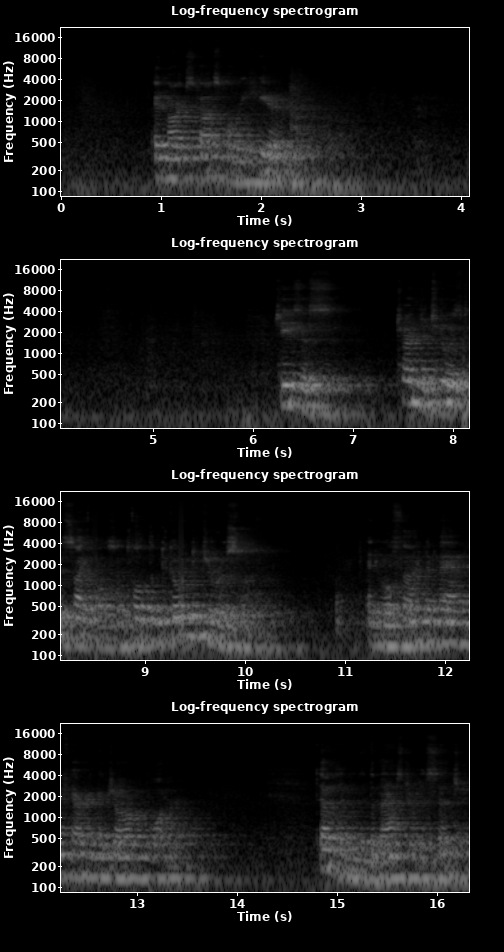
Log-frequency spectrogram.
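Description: A woman reads aloud over a loudspeaker in a large echoing hall.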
